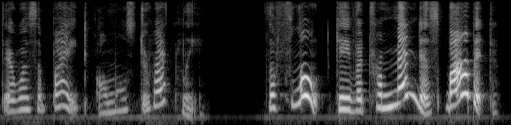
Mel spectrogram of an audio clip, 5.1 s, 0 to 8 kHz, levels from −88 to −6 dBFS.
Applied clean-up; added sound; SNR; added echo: none; none; none; none.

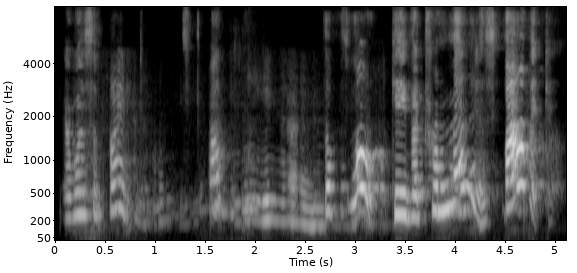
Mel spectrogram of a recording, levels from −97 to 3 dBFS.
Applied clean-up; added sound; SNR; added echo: neural mask model DeepFilterNet 3.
